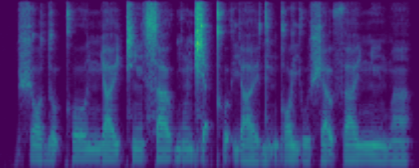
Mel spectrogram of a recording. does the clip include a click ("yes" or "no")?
no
